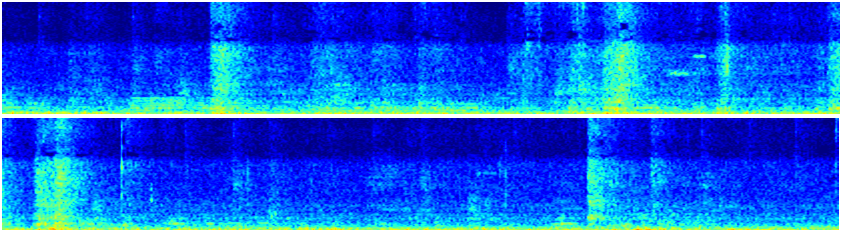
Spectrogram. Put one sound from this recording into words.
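Chopsticks tap and click against food and a dish.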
